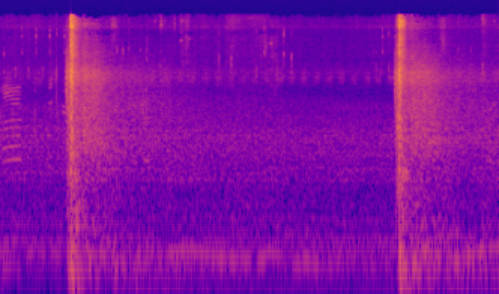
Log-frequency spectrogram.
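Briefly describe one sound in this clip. A rocket launcher fires with a sharp, loud blast that echoes away.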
